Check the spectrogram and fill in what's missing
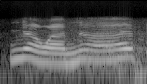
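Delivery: high, very slow whiny denial; mock kid whine, long and high; whining child. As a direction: whine back, dragging out every word. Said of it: "kids who whine".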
